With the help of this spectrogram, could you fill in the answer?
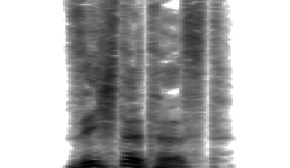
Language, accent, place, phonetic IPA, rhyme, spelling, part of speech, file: German, Germany, Berlin, [ˈzɪçtətəst], -ɪçtətəst, sichtetest, verb, De-sichtetest.ogg
- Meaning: inflection of sichten: 1. second-person singular preterite 2. second-person singular subjunctive II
